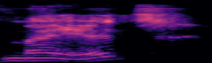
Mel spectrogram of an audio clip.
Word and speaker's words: Maai: correct correct pronunciation so my surname is mayor which is the angiz version of a Lebanese name okay which is M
